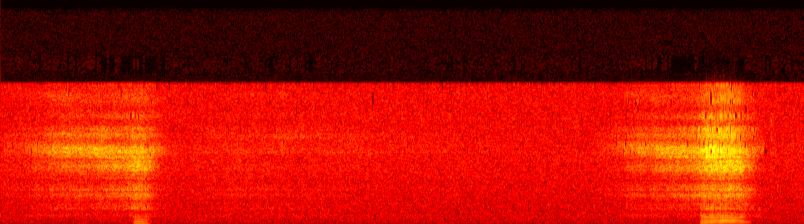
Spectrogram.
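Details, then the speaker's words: Adult man (husband) asleep in bed, snoring starting soft then growing louder: two harsh, rattling snores about six seconds apart, the second louder, over quiet room hiss; loud snoring. "You can hear him snoring. He's gonna start off slow. I'm gonna hear him. It's a soft snore. He gets louder."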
